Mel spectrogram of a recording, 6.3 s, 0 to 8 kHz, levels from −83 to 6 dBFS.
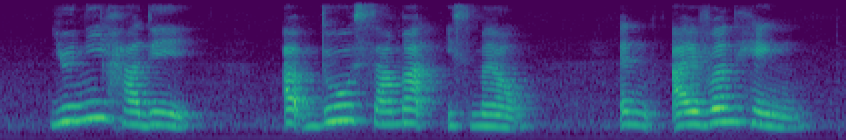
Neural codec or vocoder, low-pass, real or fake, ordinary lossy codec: none; 7.2 kHz; real; none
